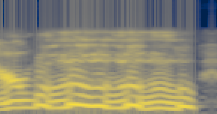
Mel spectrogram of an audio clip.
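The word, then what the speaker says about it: IRRRRRWW: But then the second one is spelled I-R-R-R-R-R-W-W, which is pronounced er-woo.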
